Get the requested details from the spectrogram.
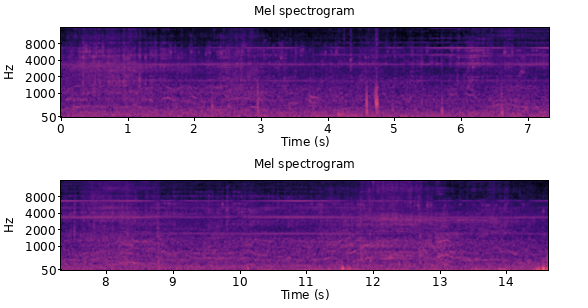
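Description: A small electric motor whines steadily as a toy truck crawls over rocks.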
